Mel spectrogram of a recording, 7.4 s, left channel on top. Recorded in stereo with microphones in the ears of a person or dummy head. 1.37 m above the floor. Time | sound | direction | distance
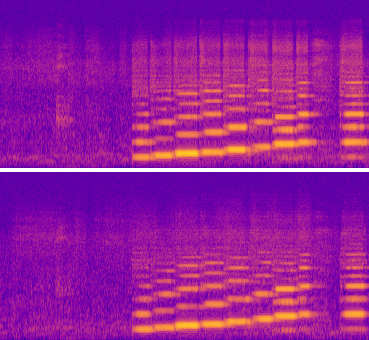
1.1 | whispering | 45° left (ahead or behind) | 1.2 m
2.6 | a flute | 85° left | 1.8 m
